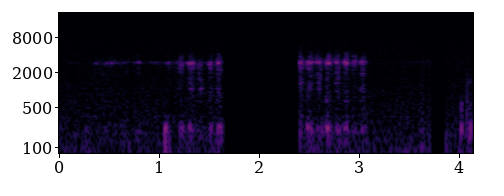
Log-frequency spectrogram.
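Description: Near silence: very faint room sound with soft, high flickers, cutting out completely for a moment near the middle.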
